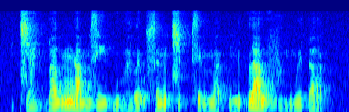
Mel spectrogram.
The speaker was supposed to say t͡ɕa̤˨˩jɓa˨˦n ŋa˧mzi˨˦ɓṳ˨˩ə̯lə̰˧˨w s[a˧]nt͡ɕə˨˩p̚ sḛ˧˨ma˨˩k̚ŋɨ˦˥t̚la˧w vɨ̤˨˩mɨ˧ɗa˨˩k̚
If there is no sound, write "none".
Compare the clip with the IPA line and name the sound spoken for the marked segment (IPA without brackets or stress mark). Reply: ə˧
